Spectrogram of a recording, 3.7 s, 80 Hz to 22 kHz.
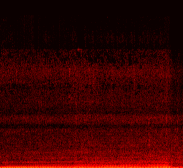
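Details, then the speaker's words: GMC 2500 HD V8 pickup after a coil pack swap: a deep, even rumble that pulls cleanly then backs off with no stumble, smooth throughout; both exhaust manifold gaskets are blown at the first cylinder. "ower all the way through the RPM band now it doesn't feel like vtec's kicking in anymore at like you know 4,000 to 6,000 it feels smooth all the way through"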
